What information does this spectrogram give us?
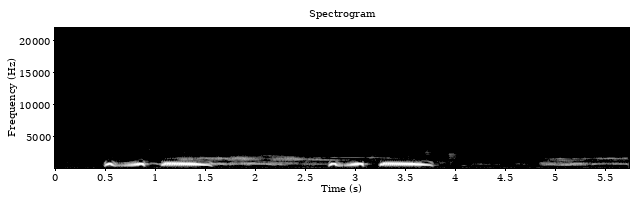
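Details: Captive decoy spotted dove in Đồng Nai, Vietnam, calling to lure wild doves: two phrases, each of two short, quick, bouncing coos followed by one longer, drawn-out, falling coo, about three seconds apart, over a faint background murmur.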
